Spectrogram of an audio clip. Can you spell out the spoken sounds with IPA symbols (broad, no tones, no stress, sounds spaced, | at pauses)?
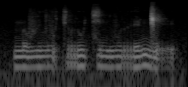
n ɤ v i l v ɔ̰ c r u t͡ɕ i n v u r e ŋ͡ǁ ḛ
